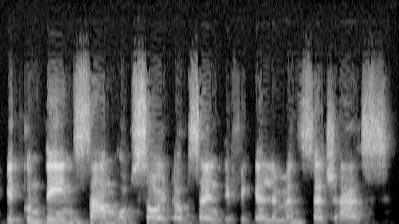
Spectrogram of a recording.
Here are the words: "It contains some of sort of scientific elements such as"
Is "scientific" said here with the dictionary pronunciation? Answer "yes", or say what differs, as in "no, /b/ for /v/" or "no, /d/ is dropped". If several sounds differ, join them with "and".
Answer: yes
